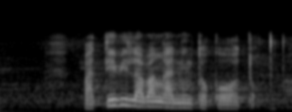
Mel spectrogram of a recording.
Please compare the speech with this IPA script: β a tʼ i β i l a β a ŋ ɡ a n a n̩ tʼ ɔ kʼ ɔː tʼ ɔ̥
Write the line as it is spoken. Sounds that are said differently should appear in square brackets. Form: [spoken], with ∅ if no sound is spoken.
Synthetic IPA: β a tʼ i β i l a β a ŋ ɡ a n [i] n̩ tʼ ɔ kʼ ɔː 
